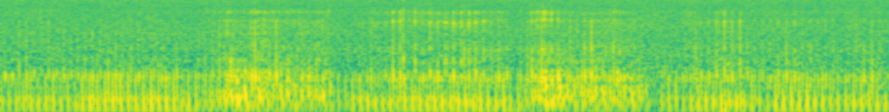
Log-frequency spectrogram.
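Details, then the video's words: A pet cat purring steadily, a calming low growl-like rumble pulsing rapidly, breathing cycles audible as gentle rises roughly every second, recorded close with a quiet background. "Purring cat | Calming Relaxing Nature Sound"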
